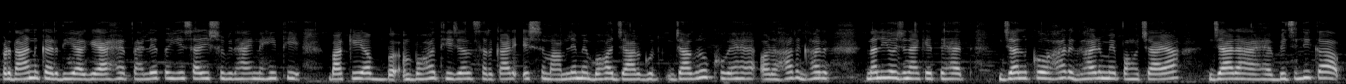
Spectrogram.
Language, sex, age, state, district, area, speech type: Hindi, female, 18-30, Bihar, Muzaffarpur, rural, spontaneous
